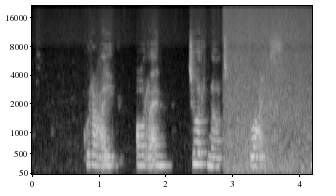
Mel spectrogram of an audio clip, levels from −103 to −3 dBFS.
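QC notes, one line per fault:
Throughout, noise suppressor artifacts: the suppressor is treating the room's steady noise as something to remove, pulling it down by about 16 dB in each band, frame by frame. It ducks in the gaps between words and comes back up underneath them as the speech opens the bands again, so the background pumps in time with the talking. That gets easier to hear from around 3 s, when the room noise rises by about 16 dB and sits about 12 dB below the speech.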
